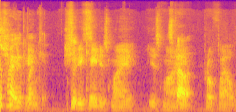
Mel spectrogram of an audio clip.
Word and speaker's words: Shivaakaid: Shivacade.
